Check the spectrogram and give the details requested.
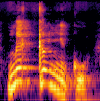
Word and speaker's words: mecânico: Mecânico. Percebe que o can de mecânico também, né, é a minha terceira sílaba de trás para frente pronunciada com mais força, ou seja, a minha antepenúltima.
